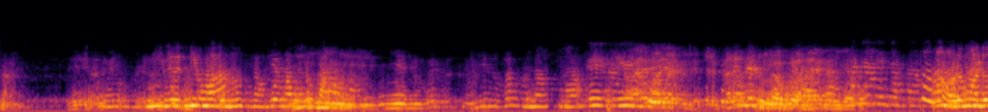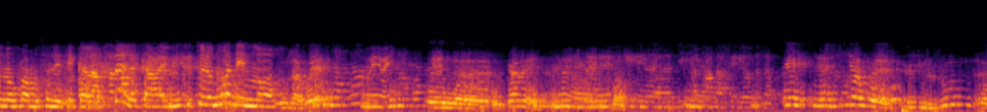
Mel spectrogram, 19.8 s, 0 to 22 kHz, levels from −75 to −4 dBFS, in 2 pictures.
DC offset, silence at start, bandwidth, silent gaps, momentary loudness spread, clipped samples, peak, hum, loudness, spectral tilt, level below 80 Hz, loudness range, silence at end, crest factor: under 0.1%; 0 s; 4.9 kHz; none; 11 LU; under 0.1%; -2 dBFS; none; -17 LUFS; -12 dB/octave; -38 dBFS; 5 LU; 0 s; 14 dB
